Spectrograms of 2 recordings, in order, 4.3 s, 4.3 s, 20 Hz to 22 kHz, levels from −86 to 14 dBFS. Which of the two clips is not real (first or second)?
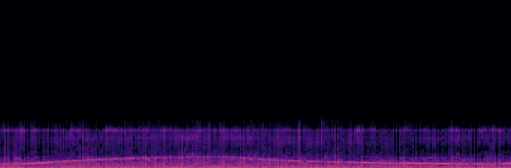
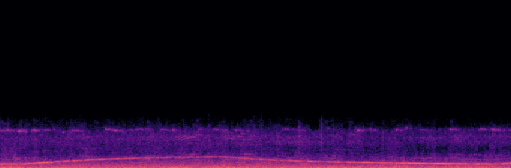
first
